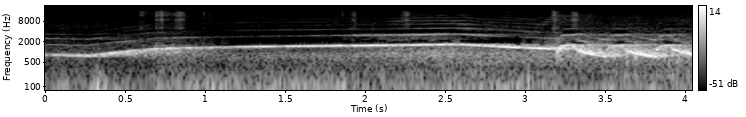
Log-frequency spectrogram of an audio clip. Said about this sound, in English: There's the LAPD police tour with lights and siren.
